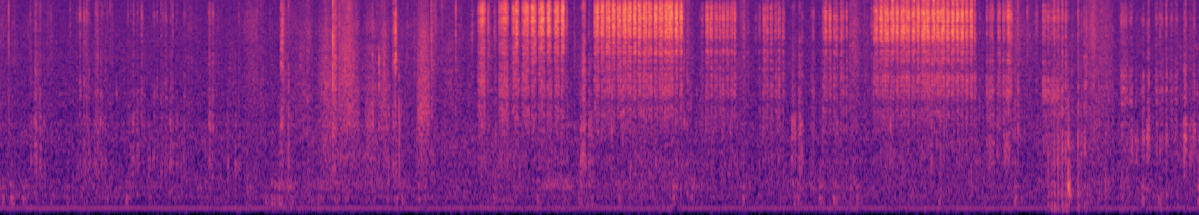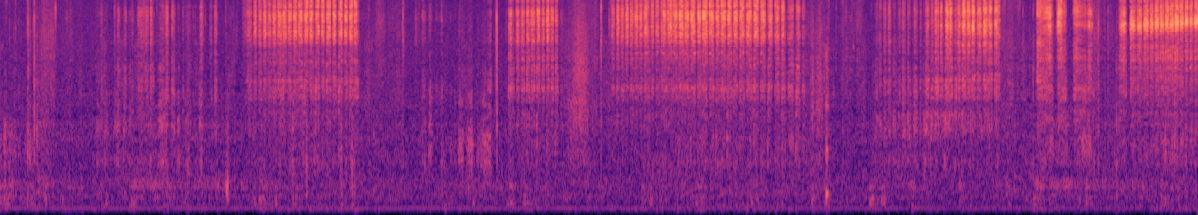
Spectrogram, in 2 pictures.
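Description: A felt-tip marker scratches and squeaks across paper in quick strokes.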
